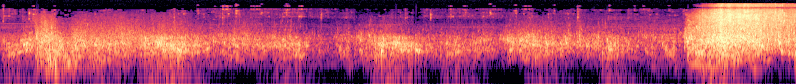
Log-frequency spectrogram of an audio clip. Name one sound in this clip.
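Water gurgles and bubbles, heard muffled as if underwater.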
